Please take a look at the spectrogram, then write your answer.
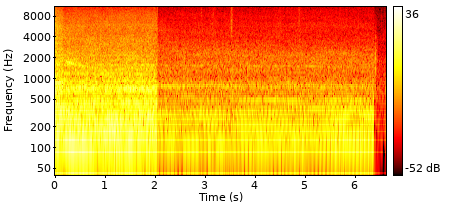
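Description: A Koenigsegg Regera engine rumbles loudly up close, then drops to a lower idle burble before cutting off abruptly at the end.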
